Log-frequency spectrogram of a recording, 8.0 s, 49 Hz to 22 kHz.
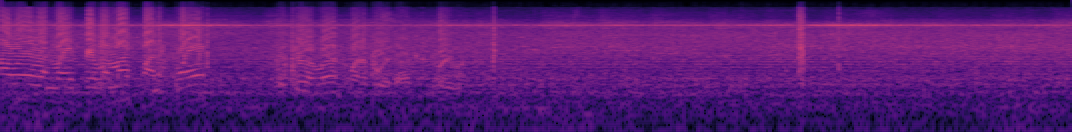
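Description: Boeing 737 airliner engines at JFK airport on the Fourth of July, heard as a steady broad jet roar that continues after a stretch of talk at the start.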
